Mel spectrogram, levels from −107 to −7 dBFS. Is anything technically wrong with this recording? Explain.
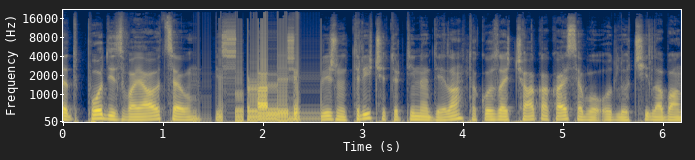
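Yes. From 1.31 to 2.58 s, just before "tri četrtine dela tako", the speech takes on robotic sound from repeated short buffers. The likely cause is audio arriving too late, so playback keeps looping a snippet of roughly 15 ms while fresh audio is dropped, for most of that stretch. The looping imposes a steady buzz near 66.7 Hz. That fixed pitch separates it from codec warble, which smears the sound without holding one tone.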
